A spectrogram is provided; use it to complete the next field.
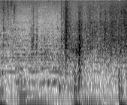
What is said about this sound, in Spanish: el agua levanta una leve salpicadura a causa del cuerpo de Rodolfo.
